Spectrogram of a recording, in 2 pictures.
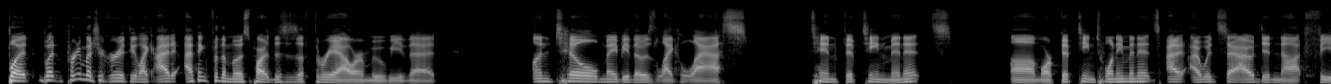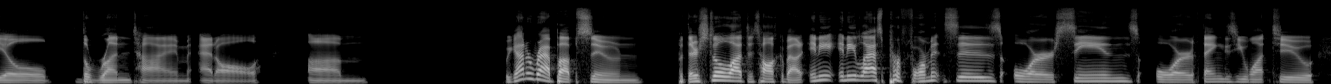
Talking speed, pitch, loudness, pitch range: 165 wpm, 120 Hz, -26 LUFS, 100-140 Hz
